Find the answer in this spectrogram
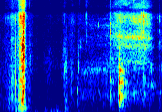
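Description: Handling noise of a phone being picked up and carried: a short rub and a sharp knock about three quarters of the way through, then a hissy scraping.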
